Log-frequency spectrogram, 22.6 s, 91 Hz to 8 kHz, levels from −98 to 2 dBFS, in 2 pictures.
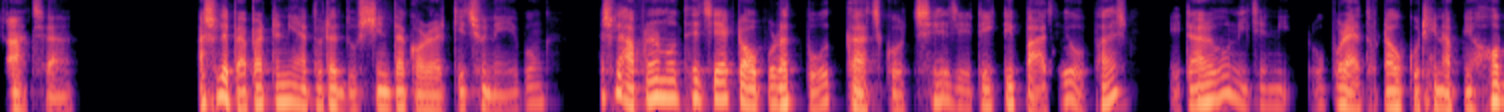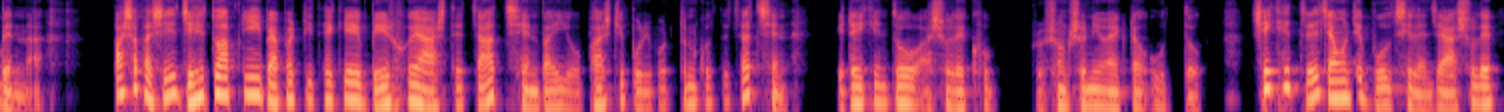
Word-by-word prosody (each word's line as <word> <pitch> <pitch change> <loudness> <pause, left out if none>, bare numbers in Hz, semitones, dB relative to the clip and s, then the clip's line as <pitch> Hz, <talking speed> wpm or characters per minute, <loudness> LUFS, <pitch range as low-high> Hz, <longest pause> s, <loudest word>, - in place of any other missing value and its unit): আচ্ছা। - - -7 1.1
আসলে - - +4
ব্যাপারটা 125 +6 0
নিয়ে 135 -2 -2
এতটা 115 +1 -2
দুশ্চিন্তা 105 +2 0
করার 95 -1 -2
কিছু 105 - -1
নেই 90 0 -11
এবং 125 +4 -12 0.5
আসলে 200 +4 +2
আপনার 160 +2 +2
মধ্যে 165 0 -2
যে, - - 0
একটা 155 - +2
অপরাধবোধ 130 +3 -2 0.2
কাজ 100 -4 +2
করছে 95 +9 -2
যে 120 - -10
"এটি 105 - -8
একটি 125 - -3
বাজে - - -3
অভ্যাস", - - -3 0.4
এটাও 135 +8 0
নিজের 120 0 -12
নি 115 - -13 0.3
ওপর - - -5
এতটাও 110 0 -1
কঠিন 110 - -3
আপনি 105 - -6
হবেন 135 -10 +2
না। - - -9 0.6
পাশাপাশি 180 - +6
যেহেতু 170 +8 +5
আপনি 185 +1 -7
এই 185 - +3
ব্যাপারটি 150 +2 +1
থেকে 145 +1 +1 0.2
বের 125 +3 +4
হয়ে 140 -2 +5
আসতে 115 +2 -4
চাচ্ছেন 145 -8 +2
বা 105 - 0
এই - - -4
অভ্যাসটি 120 +8 -2
পরিবর্তন 115 +4 -6
করতে 135 +2 -10
চাচ্ছেন, 180 +2 +1 0.4
এটাই 125 0 +2
কিন্তু 130 -1 0 0.2
আসলে 105 -3 -1
খুব - - -10 0.3
প্রশংসনীয় 115 0 -1
একটা 105 - -4 0.2
উদ্যোগ। 90 -5 -10 0.4
সে 235 - +7
ক্ষেত্রে 245 -8 +1
যেমনটি 165 +1 +4
বলছিলেন, 120 -5 0
যে 110 - +2
আসলে 130 +5 +1
125 Hz, 160 wpm, -24 LUFS, 110-150 Hz, 1.1 s, সে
